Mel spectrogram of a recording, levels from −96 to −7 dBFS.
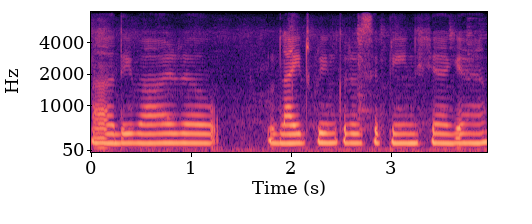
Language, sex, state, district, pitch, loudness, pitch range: Hindi, female, Bihar, Gopalganj, 200 Hz, -27 LUFS, 200-205 Hz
